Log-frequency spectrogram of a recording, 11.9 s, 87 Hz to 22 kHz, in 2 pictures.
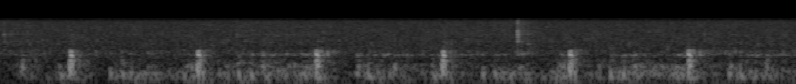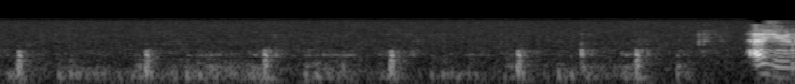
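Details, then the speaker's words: Typical presystolic murmur of advanced mitral stenosis: a rough crescendo mid-diastolic rumble rising and ending abruptly in a sharp mitral first heart sound, about 64 beats a minute. "take for example the typical presystolic murmur of advanced mitr stenosis"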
